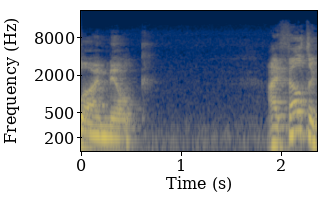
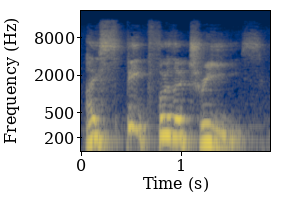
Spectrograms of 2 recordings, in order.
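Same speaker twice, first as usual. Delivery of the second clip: louder, scolding creature voice; sharp little guardian telling him off; bossy Lorax; 5 semitones higher, 4 dB louder than usual. A narrator's reading. Lorax scolding the greedy Once-ler, sharp and bossy. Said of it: "cried the Lorax".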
